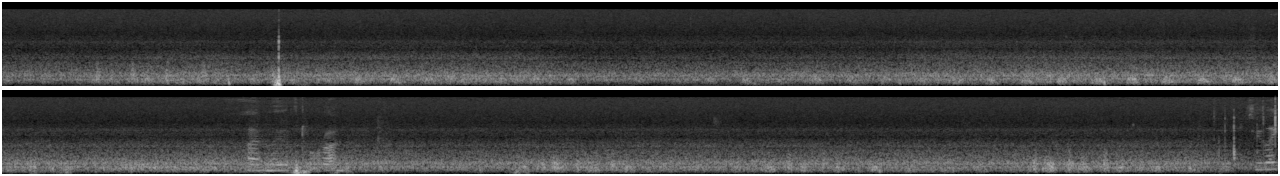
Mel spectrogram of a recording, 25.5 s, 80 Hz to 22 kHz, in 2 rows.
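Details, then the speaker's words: Fetal heartbeat found on a home handheld Doppler with the mother lying on a couch: fast, whooshing galloping pulse, manually counted at about 160–170 a minute; the machine's screen did not display the rate. "so we found the little heartbeat so that's very exciting"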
